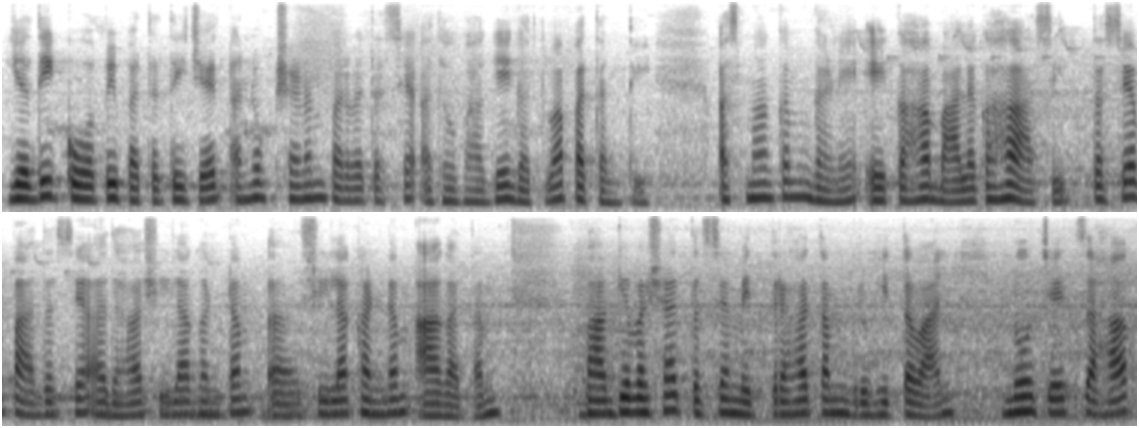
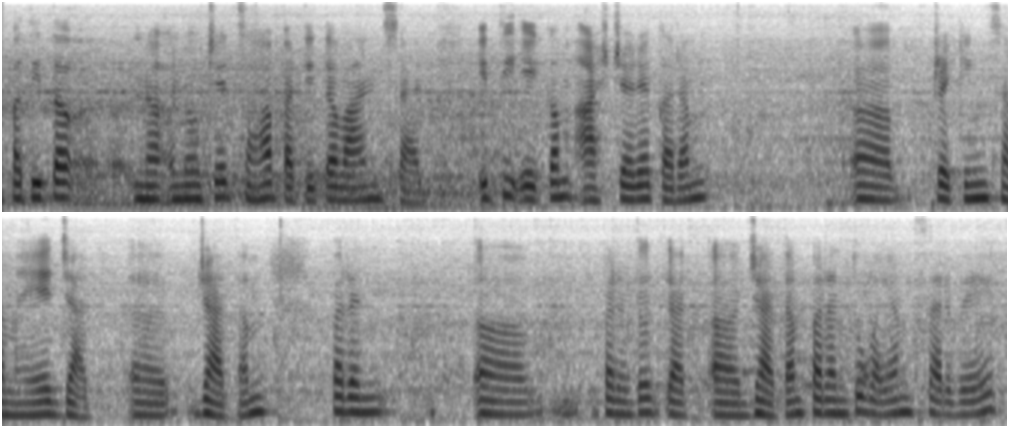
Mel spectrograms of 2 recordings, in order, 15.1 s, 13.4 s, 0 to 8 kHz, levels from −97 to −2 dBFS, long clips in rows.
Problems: background sounds at intervals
